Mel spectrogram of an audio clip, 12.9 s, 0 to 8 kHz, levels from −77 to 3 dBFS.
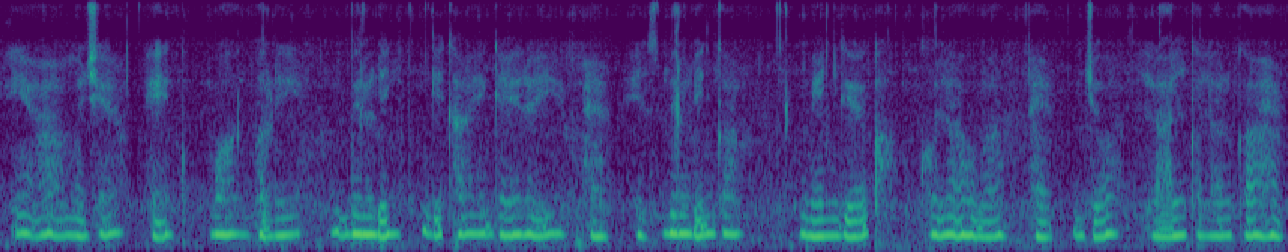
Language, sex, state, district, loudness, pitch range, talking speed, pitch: Hindi, female, Bihar, Kishanganj, -28 LUFS, 200-220 Hz, 105 wpm, 210 Hz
